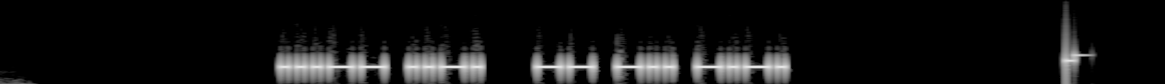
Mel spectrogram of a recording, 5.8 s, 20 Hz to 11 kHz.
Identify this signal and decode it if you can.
Morse code, heard as a keyed tone, about 32 wpm, 700 Hz. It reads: 3F MDC
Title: Field Day Exchanges Encore - 30wpm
